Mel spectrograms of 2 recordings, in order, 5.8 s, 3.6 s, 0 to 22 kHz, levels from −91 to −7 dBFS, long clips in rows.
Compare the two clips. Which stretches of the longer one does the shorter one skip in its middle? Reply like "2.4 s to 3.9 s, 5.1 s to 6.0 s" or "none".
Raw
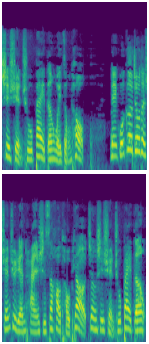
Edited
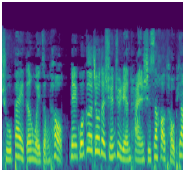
1.7 s to 2.1 s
